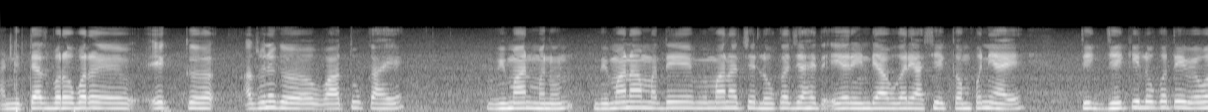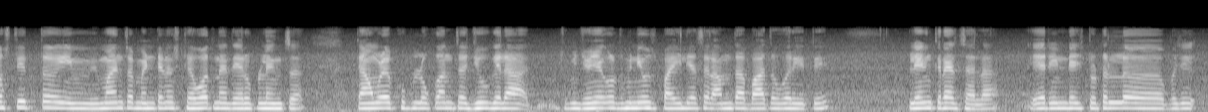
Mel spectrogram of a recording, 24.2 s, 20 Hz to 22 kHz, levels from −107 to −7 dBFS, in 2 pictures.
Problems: none marked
